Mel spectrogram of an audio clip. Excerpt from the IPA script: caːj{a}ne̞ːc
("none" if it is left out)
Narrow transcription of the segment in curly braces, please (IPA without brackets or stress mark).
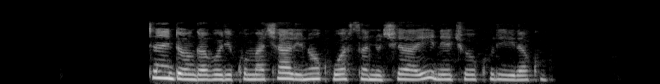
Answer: i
